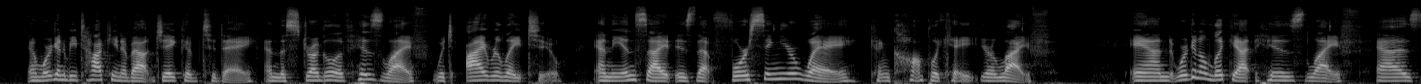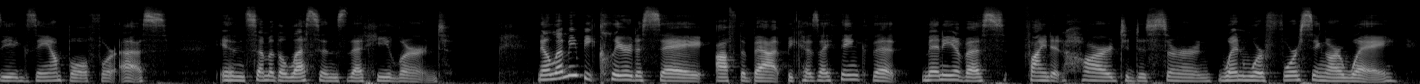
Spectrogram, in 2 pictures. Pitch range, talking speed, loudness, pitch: 160-195 Hz, 165 wpm, -30 LUFS, 175 Hz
